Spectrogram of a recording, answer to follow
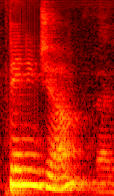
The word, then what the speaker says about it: Benninger: And that everywhere you go, and the people you meet, I met this wonderful man, Trevor Benninger. He said it rhymes with energy, but I just call him Trevor, you see.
